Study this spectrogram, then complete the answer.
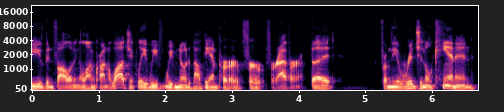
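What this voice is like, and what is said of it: Usual voice. Nothing is said of it.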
